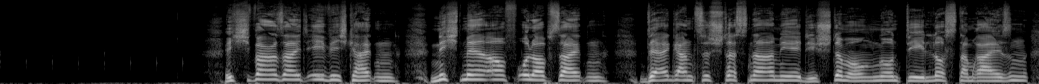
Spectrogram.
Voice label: voice Kabine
